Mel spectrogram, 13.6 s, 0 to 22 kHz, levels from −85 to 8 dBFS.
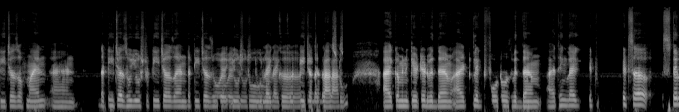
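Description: Doubled audio track from 4.44 to 6.84 s, just after "teachers who": a second copy, roughly 5 dB quieter, trails by about 150 ms, likely from a slower capture path.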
